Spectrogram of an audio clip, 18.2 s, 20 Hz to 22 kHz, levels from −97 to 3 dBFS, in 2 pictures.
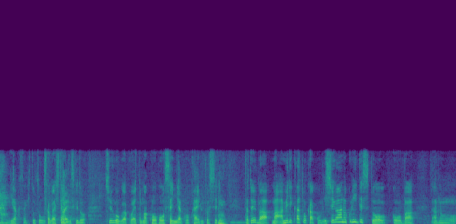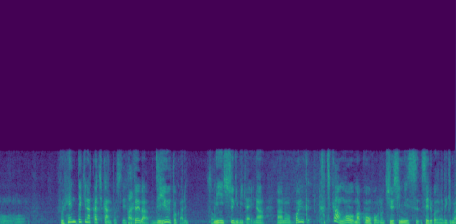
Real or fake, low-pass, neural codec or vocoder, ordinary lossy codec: fake; 7.2 kHz; vocoder, 44.1 kHz, 128 mel bands, Pupu-Vocoder; none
